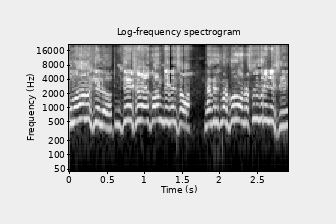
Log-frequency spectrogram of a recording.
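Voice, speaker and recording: The cartoonish character voice is extremely high and races along at a very fast pace. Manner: cunning, defensive.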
